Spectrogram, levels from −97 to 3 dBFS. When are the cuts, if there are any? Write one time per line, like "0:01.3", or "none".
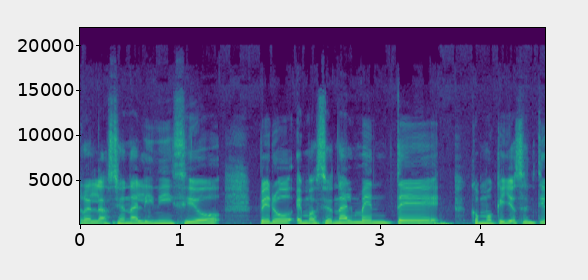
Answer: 0:01.5
0:03.7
